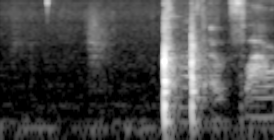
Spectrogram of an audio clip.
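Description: Flour pours softly from a metal cup into a bowl.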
